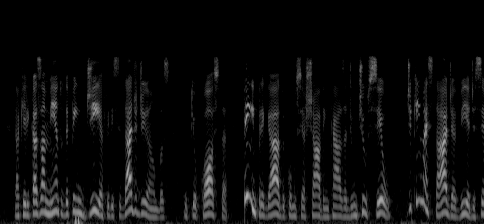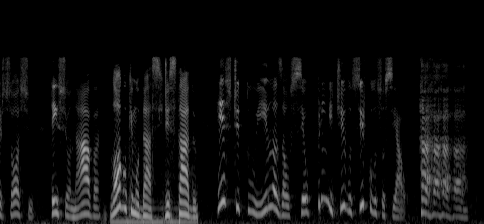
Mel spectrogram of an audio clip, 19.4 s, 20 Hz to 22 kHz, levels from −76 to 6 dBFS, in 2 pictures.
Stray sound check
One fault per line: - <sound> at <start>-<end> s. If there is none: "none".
- laugh at 18.1-19.1 s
